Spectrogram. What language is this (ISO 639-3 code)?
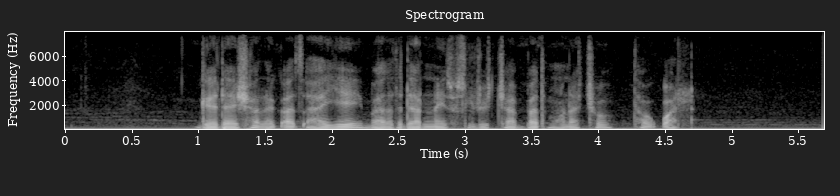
amh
